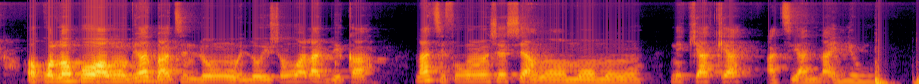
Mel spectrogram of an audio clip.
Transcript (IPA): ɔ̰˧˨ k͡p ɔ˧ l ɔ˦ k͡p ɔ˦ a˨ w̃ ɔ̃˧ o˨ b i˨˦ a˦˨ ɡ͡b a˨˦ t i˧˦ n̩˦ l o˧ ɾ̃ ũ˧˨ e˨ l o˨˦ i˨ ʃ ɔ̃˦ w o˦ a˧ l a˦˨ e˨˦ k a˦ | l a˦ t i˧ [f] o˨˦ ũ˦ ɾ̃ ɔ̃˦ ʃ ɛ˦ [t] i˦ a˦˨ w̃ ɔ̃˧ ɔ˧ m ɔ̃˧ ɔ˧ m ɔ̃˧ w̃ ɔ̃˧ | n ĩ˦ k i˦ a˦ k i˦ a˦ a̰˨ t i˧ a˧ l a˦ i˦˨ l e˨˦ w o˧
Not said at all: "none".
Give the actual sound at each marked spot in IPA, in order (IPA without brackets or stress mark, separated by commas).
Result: f, s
